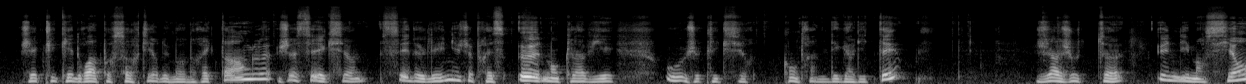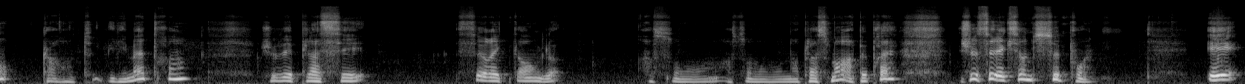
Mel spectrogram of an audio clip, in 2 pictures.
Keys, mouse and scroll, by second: 0.4-1.0 right drag, 1.1 scroll up 1, 2.9 click, 3.8 click, 8.0 e, 9.7 click, 11.2 click, 12.7 KP_4, 13.0 KP_0, 13.2 Return, 14.5-14.8 scroll down 1, 15.0-16.2 right drag, 16.4-16.8 scroll down 1, 18.3-20.6 drag, 22.9 click.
